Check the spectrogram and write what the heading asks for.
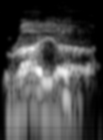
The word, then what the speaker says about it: Saraya: Saraya.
